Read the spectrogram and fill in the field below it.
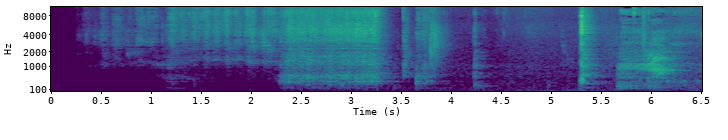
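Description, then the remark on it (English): Steady scrubbing of a gentle-bristled toothbrush against teeth, a wet bristly rasp that rises and falls in short strokes for several seconds, with a couple of brief sharper knocks near the end. “It's a very attractive looking toothbrush. And it is quite gentle.”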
